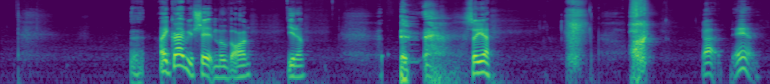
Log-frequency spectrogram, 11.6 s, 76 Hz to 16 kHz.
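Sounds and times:
speech: 2.0s - 4.6s, 5.7s - 7.5s, 10.6s - 11.4s
person coughing up mucus: 6.0s - 6.8s, 9.4s - 9.9s.

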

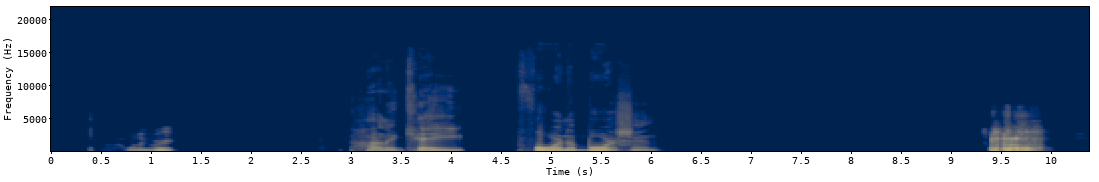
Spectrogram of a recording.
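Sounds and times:
speech: 0.8s - 1.3s, 3.1s - 4.2s, 4.8s - 6.1s, 9.4s - 10.0s
person clearing throat gruffly: 9.3s - 10.0s.

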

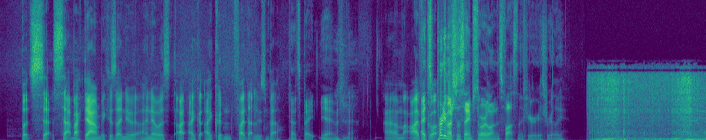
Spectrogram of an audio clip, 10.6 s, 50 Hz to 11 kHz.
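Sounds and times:
speech: 0.4s - 8.9s
car engine revving: 8.8s - 10.5s.

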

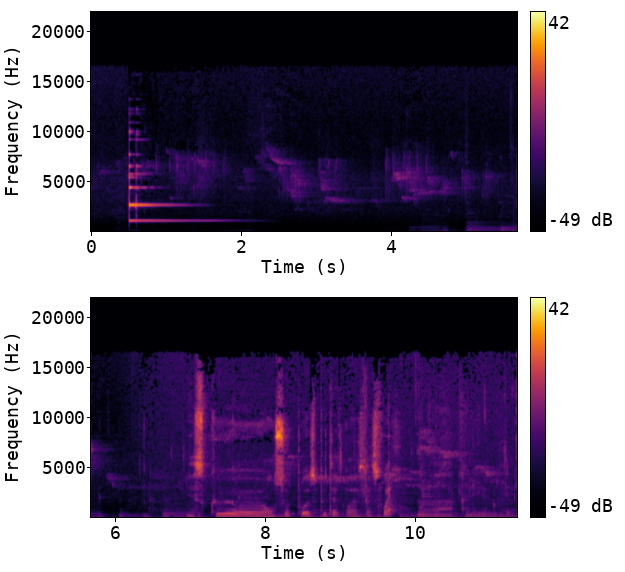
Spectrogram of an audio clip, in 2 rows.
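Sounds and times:
birds chirping faintly: 0.3s - 11.3s
lower tonal sound: 0.5s - 2.3s
small doorbell struck with bright metallic ring: 0.5s - 2.4s
speech: 7.0s - 10.9s.

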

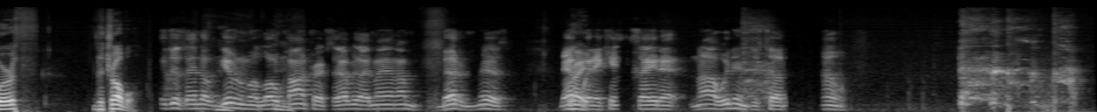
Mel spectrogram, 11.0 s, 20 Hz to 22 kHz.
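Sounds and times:
speech: 0.0s - 0.4s, 1.0s - 8.6s
person with a lingering cough after COVID coughing raspily: 7.4s - 7.9s, 9.6s - 10.9s.

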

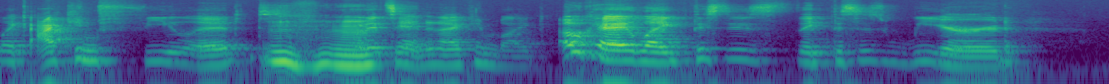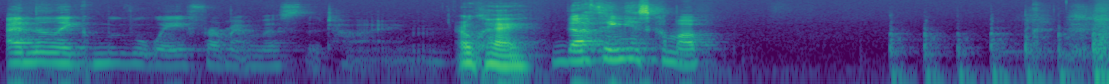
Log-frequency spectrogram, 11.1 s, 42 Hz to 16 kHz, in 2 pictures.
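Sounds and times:
speech: 0.0s - 9.2s
knuckles knocking on wood for luck: 10.0s - 11.0s.

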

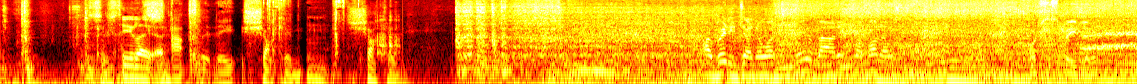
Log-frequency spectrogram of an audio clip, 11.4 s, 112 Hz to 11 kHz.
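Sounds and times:
speech: 0.9s - 4.2s, 7.0s - 9.4s, 10.3s - 11.3s
car engine starting: 4.5s - 11.3s.

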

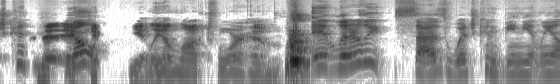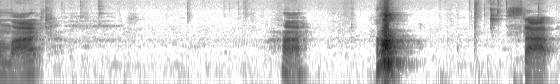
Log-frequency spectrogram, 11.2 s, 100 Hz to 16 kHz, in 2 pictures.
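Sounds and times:
speech: 0.0s - 6.2s, 8.4s - 8.7s, 10.8s - 11.1s
laughter: 0.4s - 3.0s
dog giving a short woof: 2.6s - 3.2s, 9.4s - 9.7s.

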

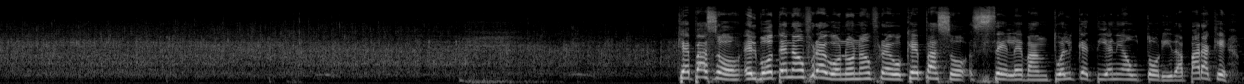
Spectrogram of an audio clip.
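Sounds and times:
audience applauding: 0.0s - 6.9s
speech: 6.8s - 12.4s.

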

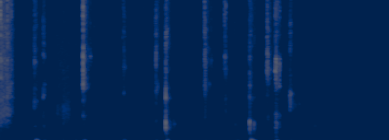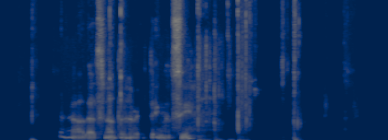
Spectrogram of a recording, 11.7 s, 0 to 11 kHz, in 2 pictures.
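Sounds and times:
typing on a computer keyboard: 2.3s - 4.5s, 8.8s - 10.5s
speech: 6.9s - 9.0s.

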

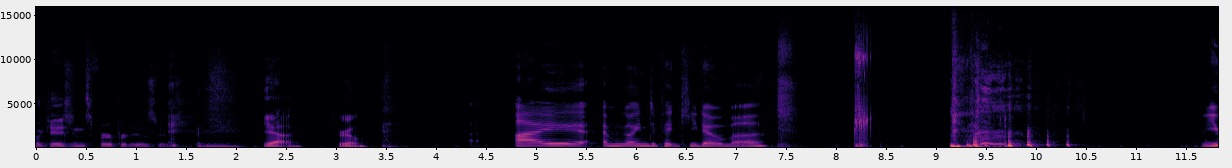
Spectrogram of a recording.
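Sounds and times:
speech: 0.0s - 3.6s, 4.8s - 7.6s
sputtering fart noise blown with the mouth: 8.2s - 8.6s
laughter: 9.2s - 10.5s.

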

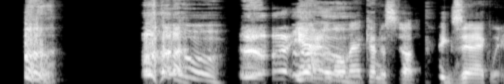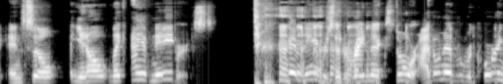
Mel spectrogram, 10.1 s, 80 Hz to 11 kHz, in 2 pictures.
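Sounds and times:
person imitating a video game character's pained gasp: 1.4s - 3.5s
speech: 3.0s - 10.0s
laughter: 7.6s - 10.0s.

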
